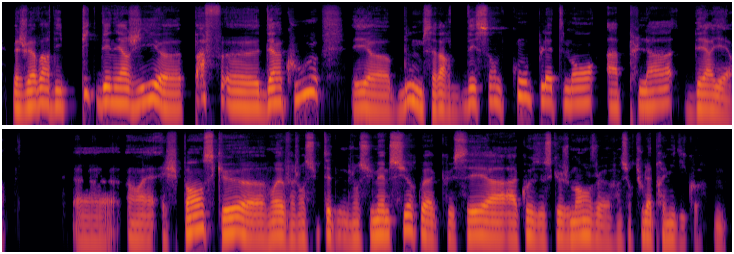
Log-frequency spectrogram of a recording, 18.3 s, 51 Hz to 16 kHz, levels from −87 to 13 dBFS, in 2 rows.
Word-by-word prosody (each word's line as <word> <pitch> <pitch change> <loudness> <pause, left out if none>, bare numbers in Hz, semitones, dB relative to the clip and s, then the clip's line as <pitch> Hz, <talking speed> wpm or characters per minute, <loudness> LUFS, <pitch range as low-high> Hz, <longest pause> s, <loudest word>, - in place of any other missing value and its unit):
beh, 115 - +3
je 110 - -1
vais 130 - +5
avoir 140 +2 +3
des 125 +1 -2 0.2
pics 215 -6 -4
d'énergie, 150 +2 +3
heu, 115 -5 +3 0.2
paf! 175 -1 -3
Heu, 125 -3 +2
d'un 145 +6 +3
coup, 210 - +1 0.4
et, 120 0 +1
heu, 105 -2 -1
boum! 140 +3 0
Ça 115 -1 -3
va 115 0 +3
redescendre 140 +9 0
complètement 150 -6 -1
à 120 -1 -2
plat 130 +3 -2 0.2
derrière. 100 -4 -1 0.9
Heu, - - -7 0.6
ouais, 95 -2 -3
et - - -10
je - - -4
pense 145 +5 +5
que, 120 - -2
heu 115 -6 +5
ouais 110 +1 +3
enfin, 100 -3 -2
j'en 100 +2 -5
suis 115 +5 -5
peut-être 115 -3 -1
m 105 -2 -8
j'en 100 +1 -4
suis 100 +4 -3
même 115 0 +3
sûr 135 +5 +2
quoi, 115 -6 +2
que 100 +1 -9
c'est 115 +3 +2
à 105 -1 +4
à 100 -1 +1
cause 105 0 -2
de 100 - -4
ce 95 - -2
que 105 - -2
je 100 -1 -4
mange. 105 -1 +1
Heu, 90 -2 -4
enfin 85 +2 -15
surtout 95 +4 -7
l'après-midi, 95 -4 -4
quoi, - - -19 0.2
mmh. 85 - -11
115 Hz, 185 wpm, -25 LUFS, 105-145 Hz, 0.9 s, vais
